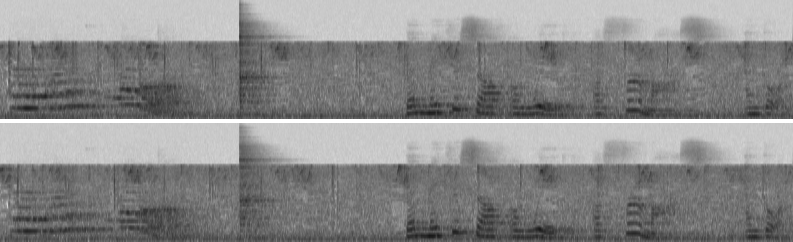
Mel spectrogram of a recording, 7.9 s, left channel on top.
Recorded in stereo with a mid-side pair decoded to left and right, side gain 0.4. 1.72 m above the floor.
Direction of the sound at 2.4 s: 55° left.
